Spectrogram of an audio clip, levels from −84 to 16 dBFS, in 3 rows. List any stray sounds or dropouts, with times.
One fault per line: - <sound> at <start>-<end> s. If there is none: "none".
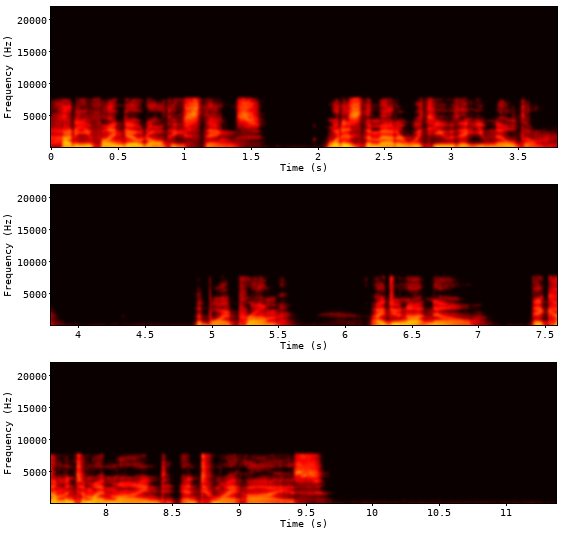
none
